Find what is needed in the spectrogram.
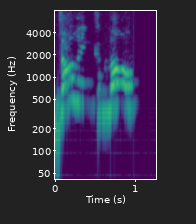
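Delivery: put-on very high, called out in an English accent. Speaker retelling a voice heard at night calling to them, in an english accent. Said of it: "it was in an English accent".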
